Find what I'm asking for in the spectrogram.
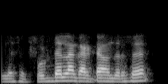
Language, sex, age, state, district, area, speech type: Tamil, male, 18-30, Tamil Nadu, Vellore, rural, conversation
